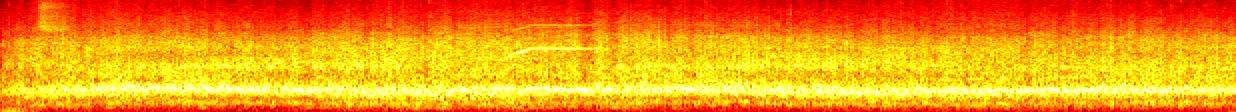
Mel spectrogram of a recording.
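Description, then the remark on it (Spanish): A huge stadium crowd roars and chants olé as Luis Fernández makes bullfighting passes using an ikurriña flag as a cape, in a steady, dense wall of cheering that stays loud throughout, with a brief shrill whistle rising above it midway. “Fue la noche que Luis Fernández sacó su vena andaluza y dio unos pases toreros con una icurriña por capote, mientras la grada le acompañaba con oles.”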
